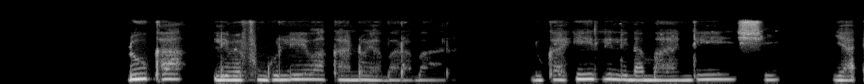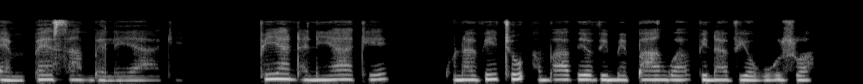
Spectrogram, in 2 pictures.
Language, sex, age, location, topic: Swahili, female, 18-24, Kisumu, finance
